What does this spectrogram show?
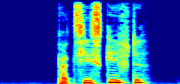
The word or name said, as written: partiskifter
